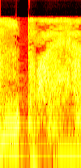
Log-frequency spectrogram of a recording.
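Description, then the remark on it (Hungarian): A short voiced sound breaks off briefly, then a loud, rough, raspy throat clearing follows, lasting about a second. “Kaparja a torkom valami.”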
